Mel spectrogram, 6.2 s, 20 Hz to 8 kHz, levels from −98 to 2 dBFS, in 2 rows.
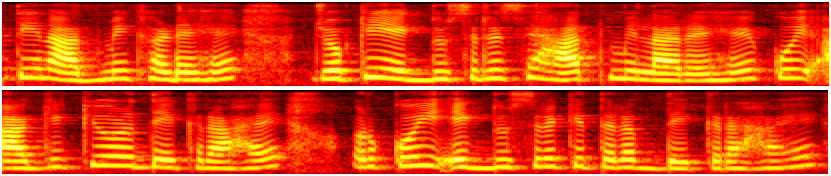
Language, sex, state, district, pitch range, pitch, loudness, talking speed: Hindi, female, Maharashtra, Pune, 255-305 Hz, 280 Hz, -19 LUFS, 270 wpm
